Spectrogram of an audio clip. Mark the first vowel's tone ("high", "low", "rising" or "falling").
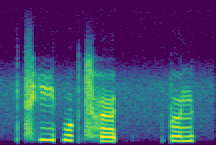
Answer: high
